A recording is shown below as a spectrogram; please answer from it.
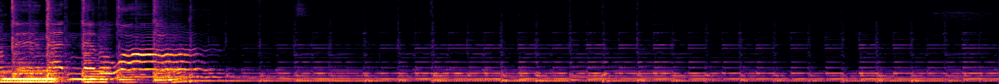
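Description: Electric guitar strummed in steady rhythmic chords through a Fender amp. For the first two and a half seconds a held, wordless sung note with vibrato rides over it, then the guitar plays on alone.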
